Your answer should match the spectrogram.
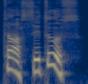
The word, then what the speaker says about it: Tacitus: Tacitus, ett namn som faktiskt uttalas just Tacitus av expertisen oavsett hur fel det känns.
